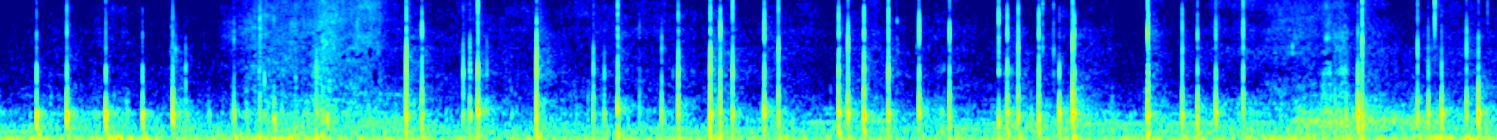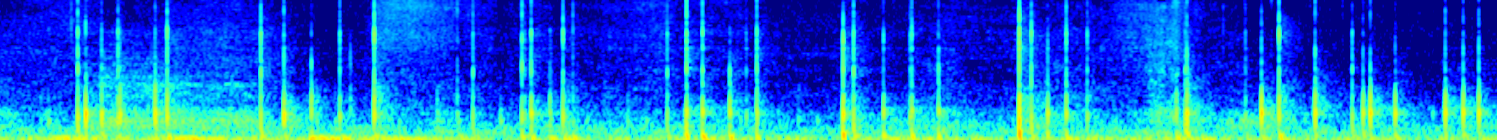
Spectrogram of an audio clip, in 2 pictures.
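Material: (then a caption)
Patent leather. Long nails tap and scratch across a small, hollow, pale pink patent leather clutch bag. Quick, dry clicks come in dense, uneven bursts over a soft, low scratching rustle. Each tap is short, with almost no ring.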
